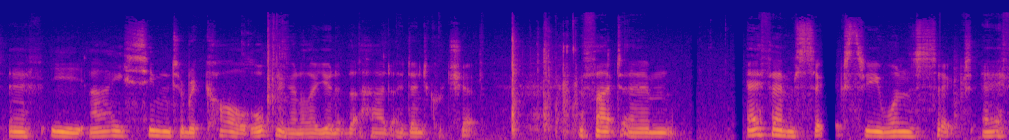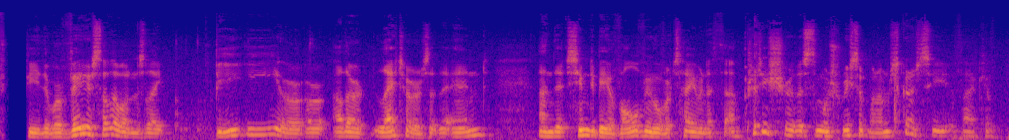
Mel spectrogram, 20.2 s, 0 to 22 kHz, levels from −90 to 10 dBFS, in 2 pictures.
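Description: From 6.71 to 8.38 s the audio shows repeated stalls (stutter). Packets were arriving late or more slowly than playback consumed them, so the jitter buffer kept running dry. Ten separate gaps are filled by continuing the preceding sound, 357 ms in total and about a fifth of that span. The longest gap is 147 ms. Nothing is skipped, but the passage drags and stutters, with the longer holds fading rather than simply extending.

A jitter buffer slow-down runs from 9.14 to 10.09 s. With the buffer low, the receiver built up a reserve by repeating single pitch periods and fragments of pauses many times over. This adds 109 ms, so the sound plays at roughly 89% speed at unchanged pitch. Sounds are drawn out, and a faint warble can come through where the repetitions stack up.

Inside that stretch, between 9.39 and 9.43 s, there is a short stall from a late packet. The expected packet was not in the buffer on time, so the last sound was held for 19 ms until it arrived, and playback resumed from the same point. 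The effect is a brief sustain with a slight buzz or dip. No audio is lost, and the delay grows by the same 19 ms.

From 10.12 to 10.38 s comes a call audio freeze, with packets held up somewhere in transit the likely cause. The buffer emptied and the receiver extended the last sound as a decaying buzz or hiss. For about 180 ms of the 235 ms it covers, that sound falls to silence, and then the audio picks up where it stopped. The gap is inserted rather than replacing anything, and the delay increases by 235 ms.

From 13.02 to 16.98 s there is a jitter buffer speed-up. The buffer was holding more than its target, consistent with delayed packets landing together, and the receiver trimmed that excess by cutting out short pieces of one or a few pitch periods in rapid succession. Around 0.4 s is removed in all, so the audio runs at about 110% speed at the same pitch and sounds noticeably hurried across those four seconds.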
